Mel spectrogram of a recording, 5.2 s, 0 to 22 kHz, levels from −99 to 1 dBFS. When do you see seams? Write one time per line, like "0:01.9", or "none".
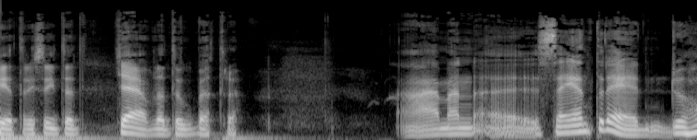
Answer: none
